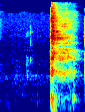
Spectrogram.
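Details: A single brief, sharp cough from a woman talking, in quiet room noise, followed by the start of another cough.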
